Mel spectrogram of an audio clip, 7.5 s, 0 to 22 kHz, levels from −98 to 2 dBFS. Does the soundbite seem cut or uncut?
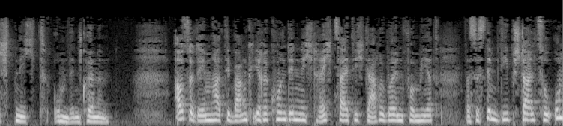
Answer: cut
